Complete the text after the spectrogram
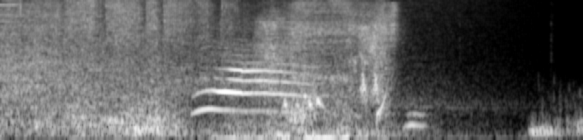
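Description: A man speaks in a goofy, cartoonish voice.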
